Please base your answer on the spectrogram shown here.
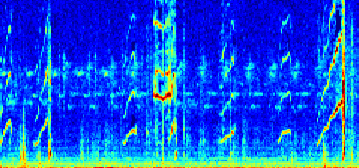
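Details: Little owl nestlings practising grappling and play fighting, giving scattered short rising squeaky notes with harmonics, some thin and high, amid scuffling taps and a steady low hum.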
